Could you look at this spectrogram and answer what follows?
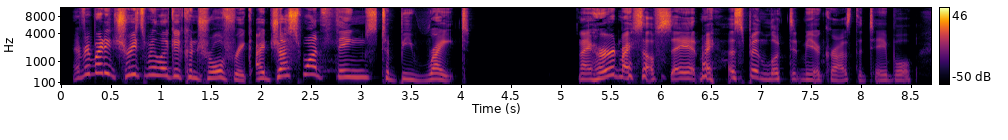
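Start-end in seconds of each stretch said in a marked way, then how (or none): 0.2-4.1 high, furious, enraged outburst. Retelling what they said at home in a fit of rage, acting out the rage. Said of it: "in a fit of rage".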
